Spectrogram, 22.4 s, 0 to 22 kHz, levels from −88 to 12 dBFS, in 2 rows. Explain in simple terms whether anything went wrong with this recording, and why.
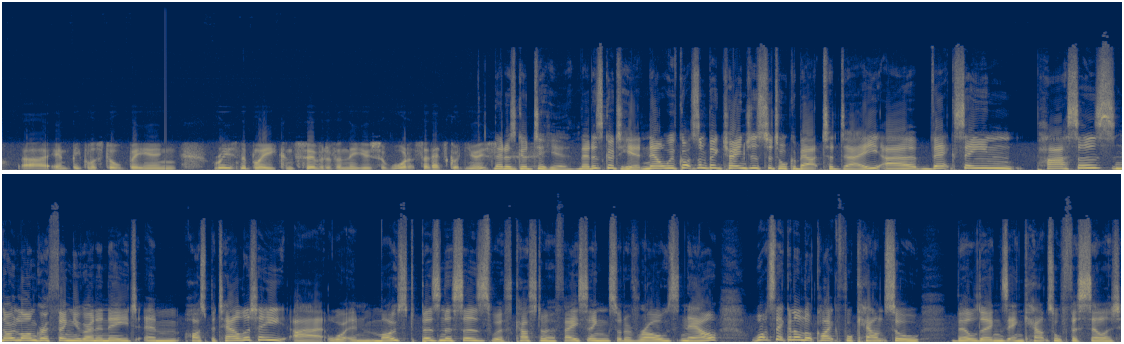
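At 1.62 s there is a block of digital silence. The sound drops to pure silence for about 12 ms, then returns with no fade. A gap this short sounds like a tick. The gap's length fits a 512-sample buffer that the program didn't fill in time.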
